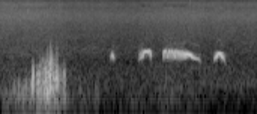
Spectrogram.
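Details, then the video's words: Decoy spotted dove in trapping training: a dull thump, then one phrase of a short soft note, a rounded coo, a long vibrating coo that falls at the end, and a closing short coo. "Chim Cu Gáy (trap bird) Tập mồi"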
